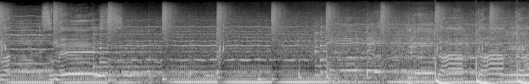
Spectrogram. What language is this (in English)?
Ukrainian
